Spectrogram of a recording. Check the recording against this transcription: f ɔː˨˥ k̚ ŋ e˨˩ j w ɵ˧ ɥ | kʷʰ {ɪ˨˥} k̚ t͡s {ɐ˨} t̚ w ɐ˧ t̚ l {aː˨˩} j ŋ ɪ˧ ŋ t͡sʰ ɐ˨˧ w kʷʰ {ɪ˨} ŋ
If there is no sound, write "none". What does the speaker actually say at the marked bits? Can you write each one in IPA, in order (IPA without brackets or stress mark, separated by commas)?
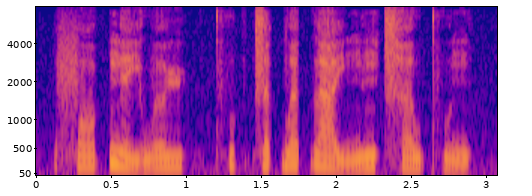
ɪ˨, ɐ˨, aː˨˩, ɪ˨˩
